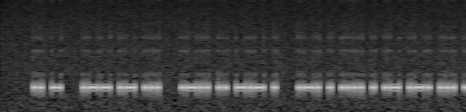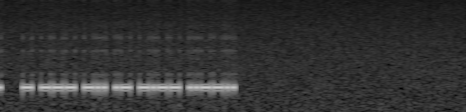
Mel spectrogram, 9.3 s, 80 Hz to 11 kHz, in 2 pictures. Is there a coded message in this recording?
Yes: Morse code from 0.3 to 7.1 s, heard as a keyed tone, machine-sent, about 39 wpm, 720 Hz. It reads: IT WAS LIKE REHEARSE TODAY?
